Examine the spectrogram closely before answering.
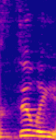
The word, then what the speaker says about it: Cilley: And her Silly is spelled C-I-L-L-E-Y.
